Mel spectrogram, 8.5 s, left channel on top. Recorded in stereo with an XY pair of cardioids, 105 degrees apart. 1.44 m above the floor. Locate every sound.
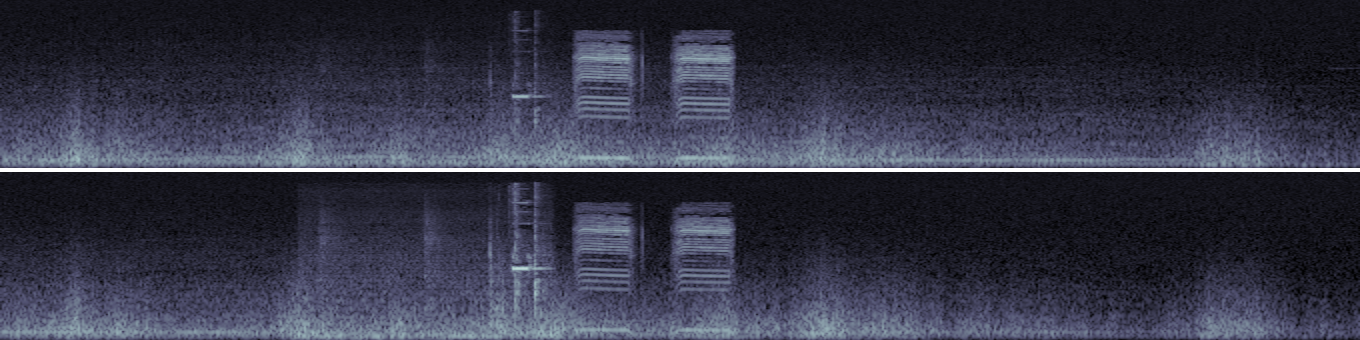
1.9 s a microwave: 65° right
3.6 s a phone buzzing: 25° left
